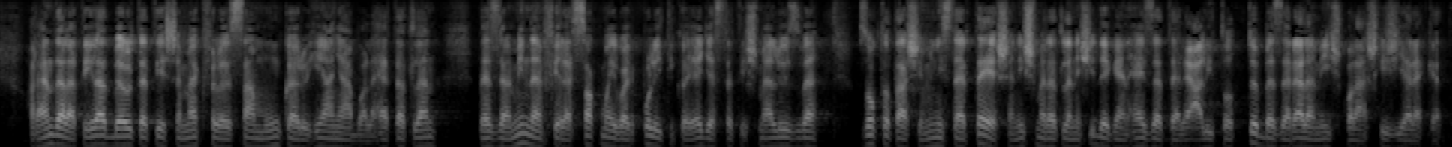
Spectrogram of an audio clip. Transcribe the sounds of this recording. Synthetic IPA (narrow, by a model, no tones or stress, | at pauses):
ɒɾɛnd̪ɛlɛt̪eːlɛd̪̚bɛylt̪ɛt̪eːʃɛmɛkfɛlɛløːsaːmumuŋkɒɛɾøːɦijaːɲaːbɒnlɛɦɛt̪ɛt̪lɛn | d̪̥ɛɛzːɛlmind̪ɛɱfeːlɛsɒkmɒjivɒc̚po̞lit̪ikɒjiɛɟːɛst̪ɛt̪eːʃmɛlːøːzʋɛɒzo̞k̚t̪ɒt̪aːʃiminist̪ɛrt̪ɛjːɛʃɛniʃmɛɾɛt̪lɛneːʃid̪ɛɡɛnɦɛjzɛt̪ɛlɛa̰ːlːiːt̪o̞t̪ːø̞bːɛzɛɾɛlɛmiiʃko̞laːʃkiʒɟɛɾɛkɛ̰t̪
